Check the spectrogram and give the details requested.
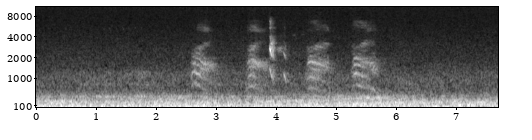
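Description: A bird gives four harsh calls about a second apart, starting a few seconds in, with a sharp click during the second call. A steady low rumble of wind runs underneath.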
